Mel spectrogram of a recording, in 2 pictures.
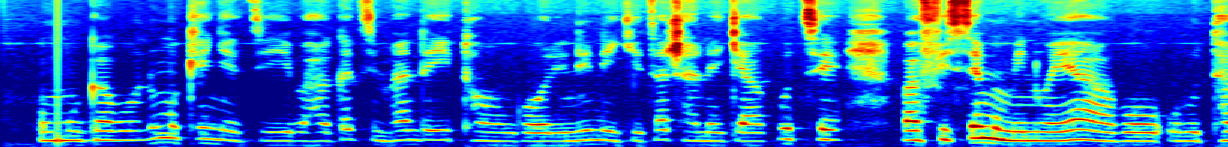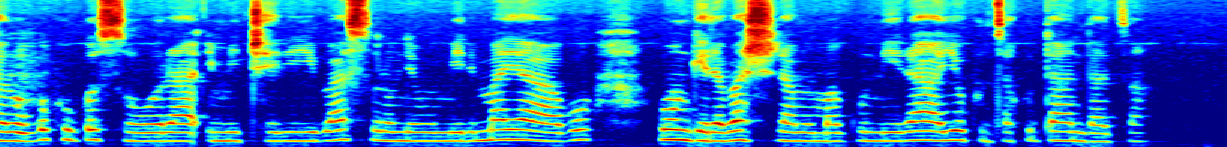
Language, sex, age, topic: Rundi, female, 18-24, agriculture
